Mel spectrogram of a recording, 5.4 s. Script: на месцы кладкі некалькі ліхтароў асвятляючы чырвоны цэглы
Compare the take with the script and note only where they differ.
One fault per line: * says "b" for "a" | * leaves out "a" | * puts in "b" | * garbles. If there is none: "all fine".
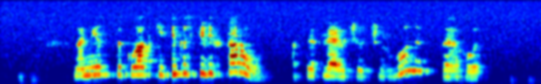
all fine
